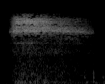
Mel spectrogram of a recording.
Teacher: S, it flows out. There's a flow of air that pushes the sound out between the tongue and teeth. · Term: fricative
